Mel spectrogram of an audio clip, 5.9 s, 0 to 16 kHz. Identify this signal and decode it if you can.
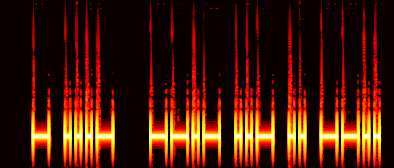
Morse code, heard as a keyed tone, about 16 wpm, 700 Hz. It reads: TV QUIZ
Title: Pangram Challenge v2 - 15wpm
